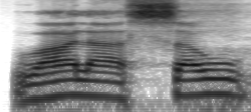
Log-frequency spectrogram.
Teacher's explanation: واو زبر وا، لام زبر لا، والا، سین واو زبر سو، والا سو، یہاں واولین ہو رہا ہے اور سین اس حروف صفیریہ میں سے ہے، اس میں سیٹی کی آواز بھی آئے گی۔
